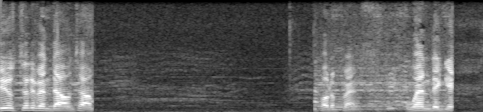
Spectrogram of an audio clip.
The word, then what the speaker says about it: Port-au-Prince: Yeah, she used to live in downtown Port-au-Prince. When they get Oh, Port-au-Prince, that's the pronunciation, Port-au-Prince.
